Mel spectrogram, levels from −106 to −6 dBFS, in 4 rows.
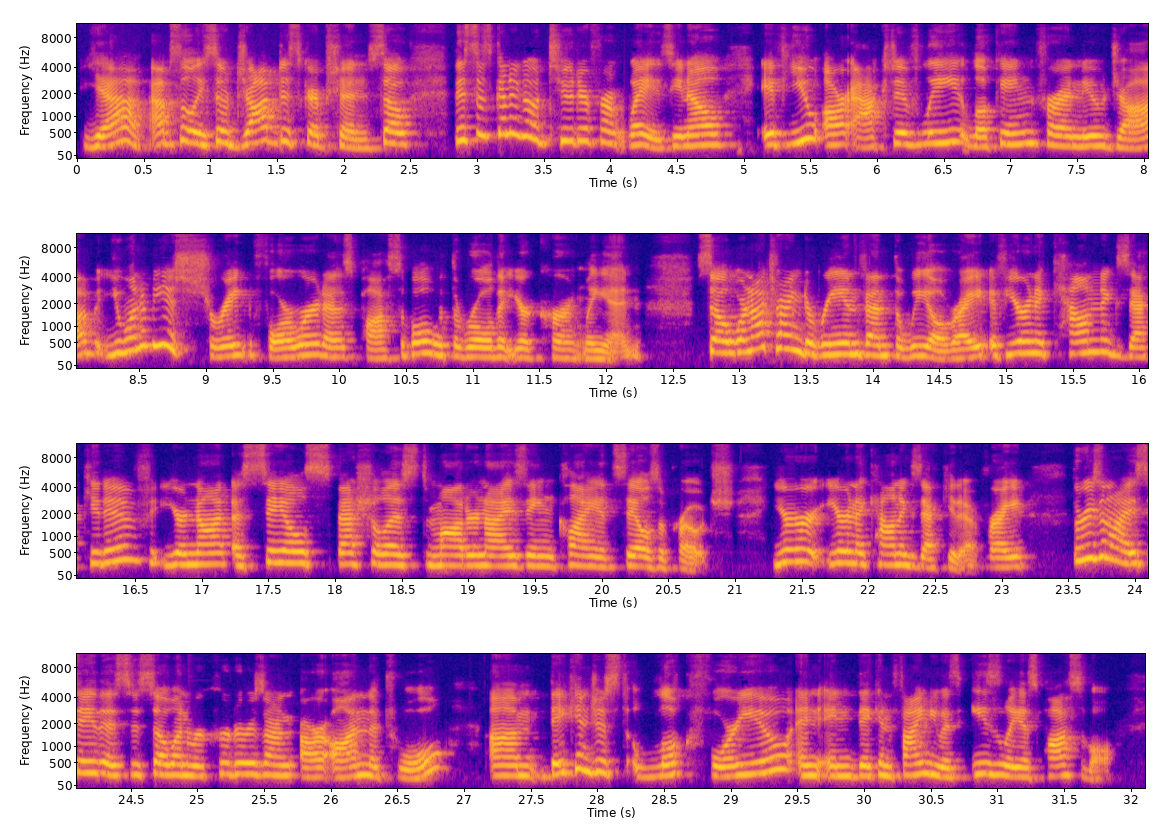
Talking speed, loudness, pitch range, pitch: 185 wpm, -22 LUFS, 205-265 Hz, 230 Hz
